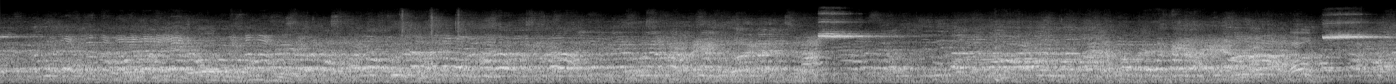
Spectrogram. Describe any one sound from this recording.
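A crowd of spectators chatters and cheers loudly in a large hall.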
